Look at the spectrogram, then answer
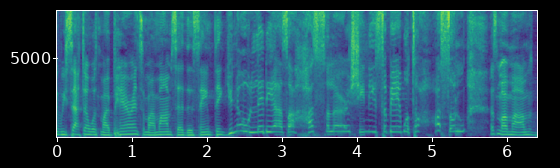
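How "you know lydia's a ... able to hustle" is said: high, proper Jamaican mother's voice, softer; prim Jamaican mother urging her daughter on; mom's Jamaican accent. Retold or imitated. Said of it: "Is that her accent?".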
